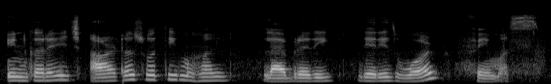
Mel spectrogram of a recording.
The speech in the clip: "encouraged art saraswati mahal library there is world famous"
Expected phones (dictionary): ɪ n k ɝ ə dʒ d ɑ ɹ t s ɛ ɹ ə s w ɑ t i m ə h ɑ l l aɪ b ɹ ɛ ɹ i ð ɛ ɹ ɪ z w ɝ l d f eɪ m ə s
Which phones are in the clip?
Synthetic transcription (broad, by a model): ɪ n k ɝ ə dʒ ɑ ɹ t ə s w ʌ t i m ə h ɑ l l aɪ b ɹ ɛ ɹ i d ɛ ɹ ɪ z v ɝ d f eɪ m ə s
